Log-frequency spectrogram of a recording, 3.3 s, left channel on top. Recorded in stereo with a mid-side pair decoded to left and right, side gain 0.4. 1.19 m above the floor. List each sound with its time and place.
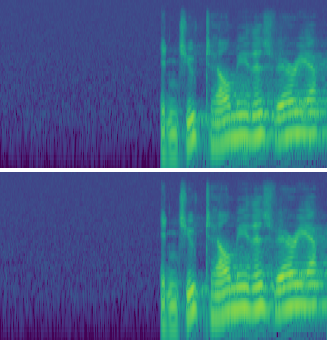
1.6 s a man speaking: 15° right, 0.5 m; by 3.2 s 25° right, 1.5 m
